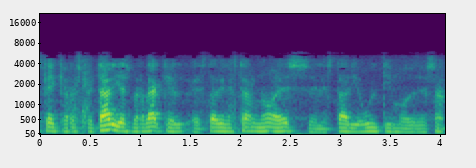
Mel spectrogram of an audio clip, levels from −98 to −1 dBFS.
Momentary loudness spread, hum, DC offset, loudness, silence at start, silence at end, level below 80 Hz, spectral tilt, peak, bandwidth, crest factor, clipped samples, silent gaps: 13 LU; none; under 0.1%; -21 LUFS; 0 s; 0 s; -56 dBFS; -10 dB/octave; -2 dBFS; 5.6 kHz; 18 dB; under 0.1%; none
